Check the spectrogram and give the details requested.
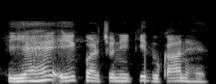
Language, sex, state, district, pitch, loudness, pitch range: Hindi, male, Uttar Pradesh, Budaun, 155 Hz, -14 LUFS, 145-170 Hz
